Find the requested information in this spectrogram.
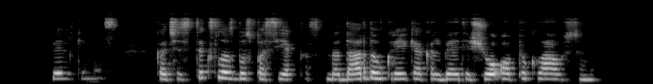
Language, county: Lithuanian, Alytus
